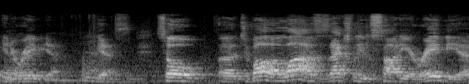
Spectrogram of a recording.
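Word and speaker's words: Jabal al-Lawz: So Jabal al-Laz is actually in Saudi Arabia.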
